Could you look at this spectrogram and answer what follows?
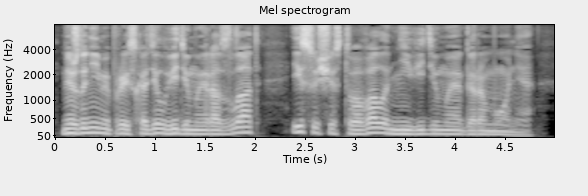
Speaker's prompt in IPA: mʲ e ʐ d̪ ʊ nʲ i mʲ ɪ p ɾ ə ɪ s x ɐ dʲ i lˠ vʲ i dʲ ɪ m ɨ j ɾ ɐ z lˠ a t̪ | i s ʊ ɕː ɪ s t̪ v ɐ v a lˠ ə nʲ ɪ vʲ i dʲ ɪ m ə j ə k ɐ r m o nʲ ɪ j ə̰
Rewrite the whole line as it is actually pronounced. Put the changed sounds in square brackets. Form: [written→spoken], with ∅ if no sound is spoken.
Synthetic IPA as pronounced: mʲ e ʐ d̪ ʊ nʲ i mʲ ɪ p ɾ ə ɪ s x ɐ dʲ i lˠ vʲ i dʲ ɪ m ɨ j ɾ ɐ z lˠ a t̪ | i s ʊ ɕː ɪ s t̪ v ɐ v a lˠ ə nʲ ɪ vʲ i dʲ ɪ m ə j ə [k→ɡ] ɐ r m o nʲ ɪ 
